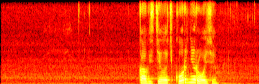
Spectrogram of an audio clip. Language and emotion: Russian, neutral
